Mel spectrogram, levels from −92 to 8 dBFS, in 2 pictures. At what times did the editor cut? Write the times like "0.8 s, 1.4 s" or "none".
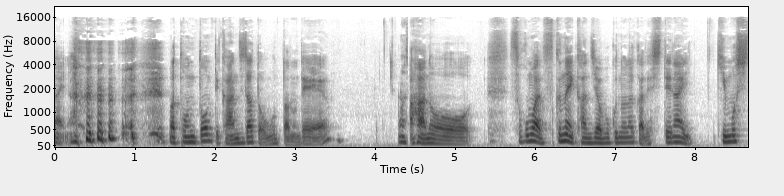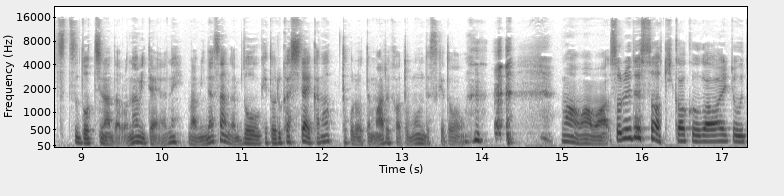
4.4 s, 16.2 s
